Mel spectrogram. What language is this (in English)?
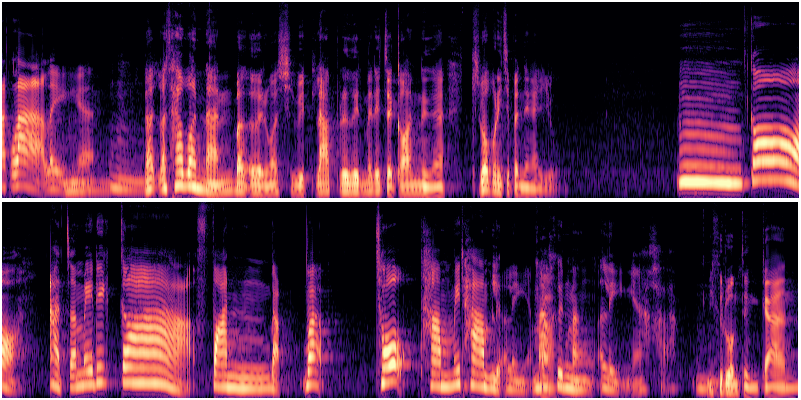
Thai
